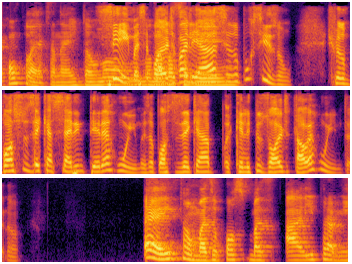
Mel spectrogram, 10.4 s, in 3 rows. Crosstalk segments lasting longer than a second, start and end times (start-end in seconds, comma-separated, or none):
0.9-2.4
